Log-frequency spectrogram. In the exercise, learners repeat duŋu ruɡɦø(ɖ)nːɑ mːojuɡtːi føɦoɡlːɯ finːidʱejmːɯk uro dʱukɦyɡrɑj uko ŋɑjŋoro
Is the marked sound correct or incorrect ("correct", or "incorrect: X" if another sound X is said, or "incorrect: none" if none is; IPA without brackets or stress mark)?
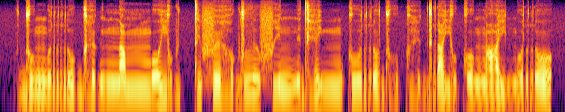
incorrect: ɡ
